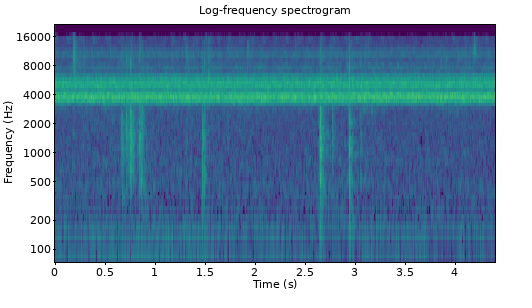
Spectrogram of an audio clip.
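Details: Early autumn night chorus of grass insects: a continuous shrill, even trill fills the background while several sharp crackling clicks come in small clusters.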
